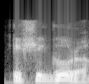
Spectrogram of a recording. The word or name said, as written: Ishiguro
